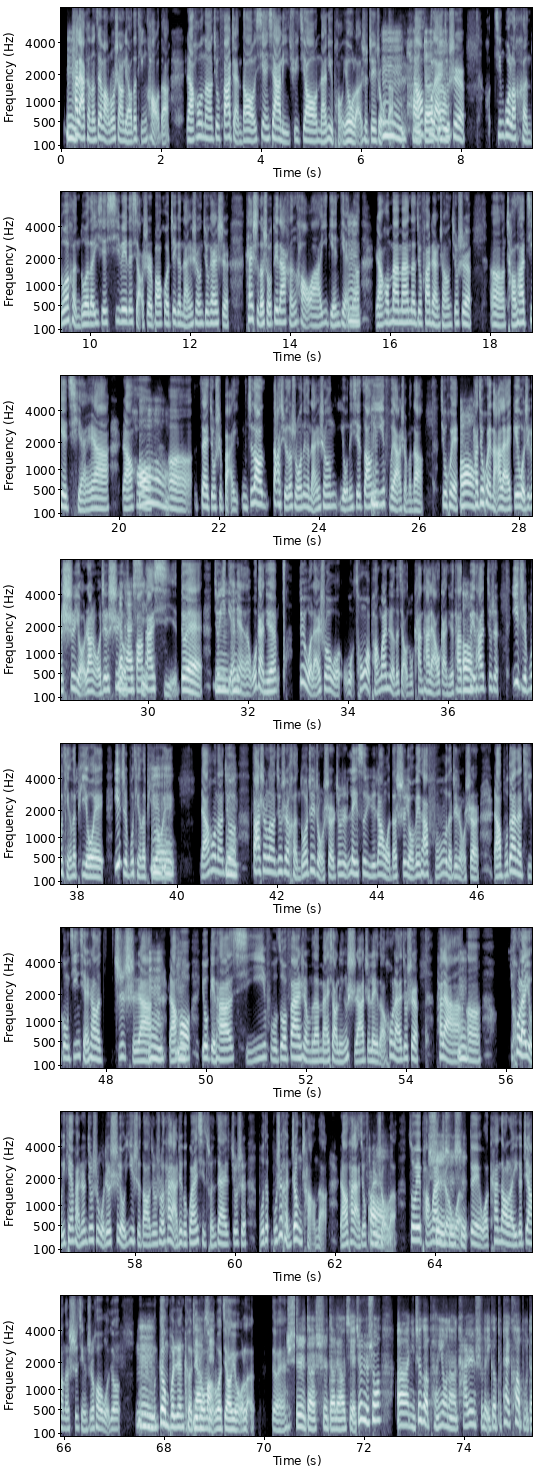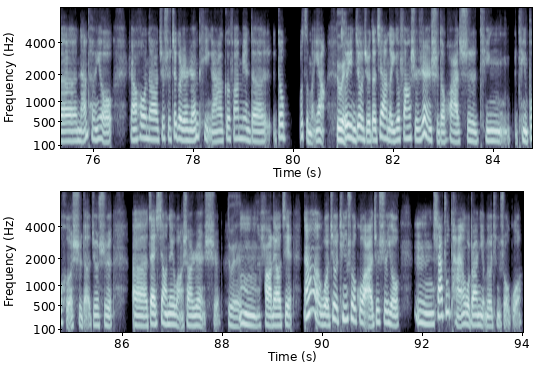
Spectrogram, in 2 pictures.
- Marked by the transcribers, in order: lip smack; laughing while speaking: "对"
- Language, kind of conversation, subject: Chinese, podcast, 你平时通常是通过什么方式认识新朋友的？
- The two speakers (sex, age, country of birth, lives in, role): female, 35-39, United States, United States, guest; female, 40-44, China, United States, host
